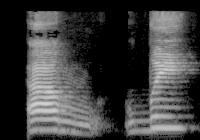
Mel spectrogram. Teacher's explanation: Aw, hamza is keep hamza light, but ra heavy, ra will get sifa of tawassut, and ra will be heavy because there is fatha before it.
